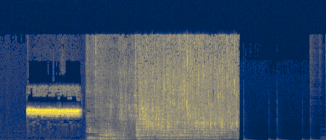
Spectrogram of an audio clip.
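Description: A toilet flushes loudly, a rushing roar of water lasting about three seconds, preceded by a brief steady high-pitched tone and followed by quiet gurgling drips.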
